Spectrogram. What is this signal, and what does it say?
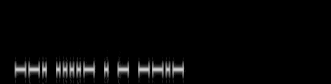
Morse code, heard as a keyed tone, about 36 wpm, 700 Hz. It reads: G4ETQ
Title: DXCC-100 Call Signs - 5 Characters - 35wpm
